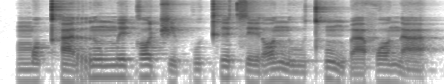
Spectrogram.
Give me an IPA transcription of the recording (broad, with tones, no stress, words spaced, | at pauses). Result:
mɔ˨kʰa˨ rũ˦ me˦ɡɔ˦t͡ʃe˨ kʷɪ˦ kʰɪ˦t͡se˨ɾɔ˦ nuː˨tʰũ˦˨ɡ͡ba˨ fɔ˦na˨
